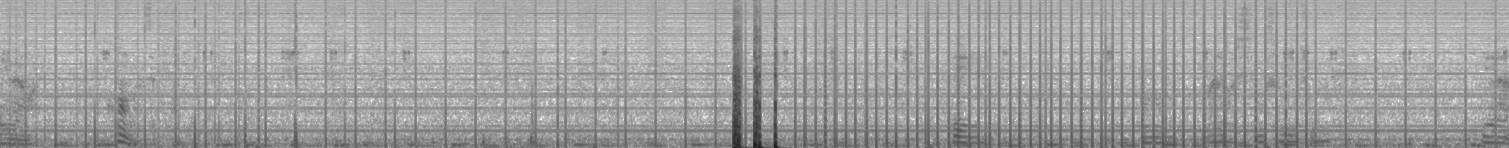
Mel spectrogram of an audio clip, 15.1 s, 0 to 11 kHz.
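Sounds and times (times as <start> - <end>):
phone interference buzz: 0.0 - 15.0.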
